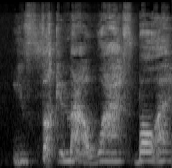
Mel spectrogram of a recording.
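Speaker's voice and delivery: put-on furious scream. Recapping a scene where a man confronts a younger man, retelling a furious scream. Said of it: "James is screaming at them".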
